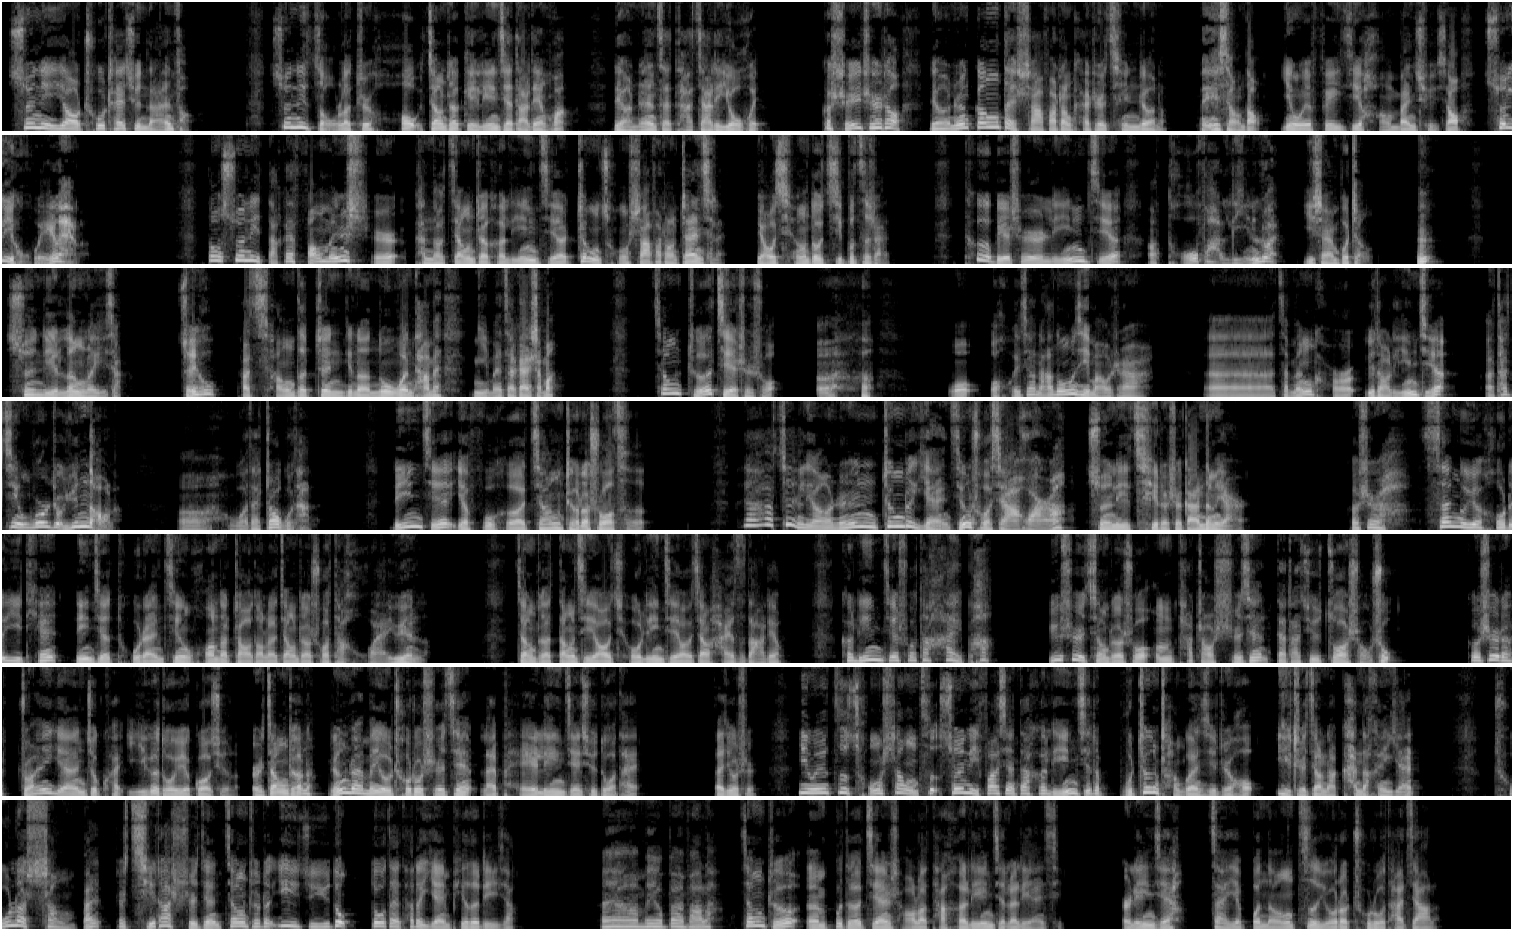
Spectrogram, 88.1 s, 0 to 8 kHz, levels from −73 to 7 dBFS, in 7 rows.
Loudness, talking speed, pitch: -18 LUFS, 270 characters per minute, 130 Hz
